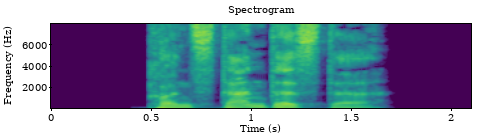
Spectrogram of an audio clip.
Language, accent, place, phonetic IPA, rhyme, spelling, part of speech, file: German, Germany, Berlin, [kɔnˈstantəstə], -antəstə, konstanteste, adjective, De-konstanteste.ogg
- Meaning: inflection of konstant: 1. strong/mixed nominative/accusative feminine singular superlative degree 2. strong nominative/accusative plural superlative degree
